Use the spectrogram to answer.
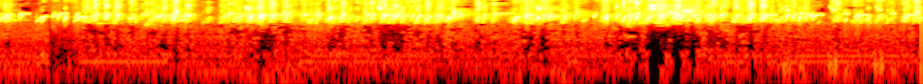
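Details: Goldfinch tutoring song for caged birds in moult, European goldfinch: long run of bright rattling twitters and buzzy notes in several phrases with brief breaks, over a faint low background hum.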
